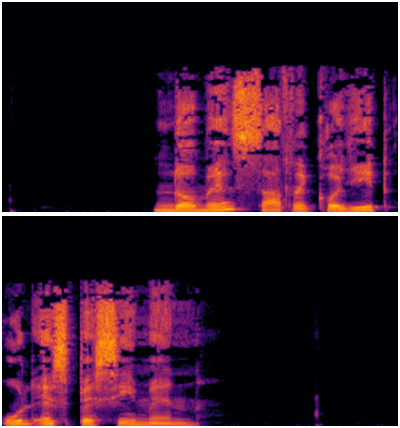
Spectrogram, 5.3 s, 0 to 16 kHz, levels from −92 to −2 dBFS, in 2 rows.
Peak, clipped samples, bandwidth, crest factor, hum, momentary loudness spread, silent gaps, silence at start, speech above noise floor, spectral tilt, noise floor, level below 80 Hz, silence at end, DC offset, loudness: -4 dBFS; under 0.1%; 11.5 kHz; 22 dB; none; 12 LU; none; 1 s; 62 dB; -2.5 dB/octave; -85 dBFS; -68 dBFS; 1.35 s; under 0.1%; -21 LUFS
